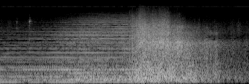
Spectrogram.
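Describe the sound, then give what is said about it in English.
A rifle shot fired from a rocky outcrop beside a shallow river: one broad, booming burst that swells and then fades over a steady, sustained tonal background. “From a nearby rocky outcropping, Joey aims her rifle.”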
